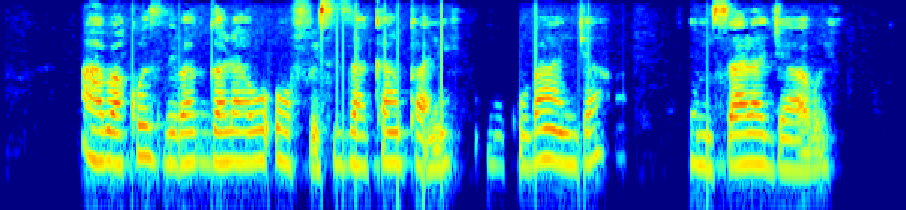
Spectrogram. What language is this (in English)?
Ganda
